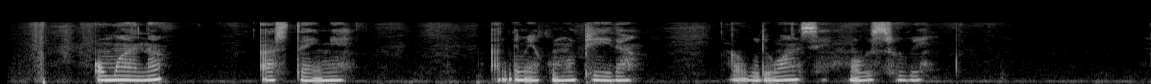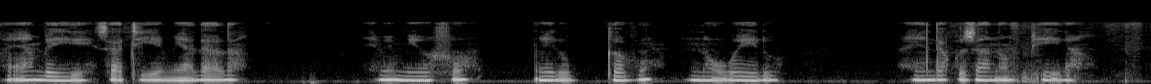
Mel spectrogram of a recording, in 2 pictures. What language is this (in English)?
Soga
